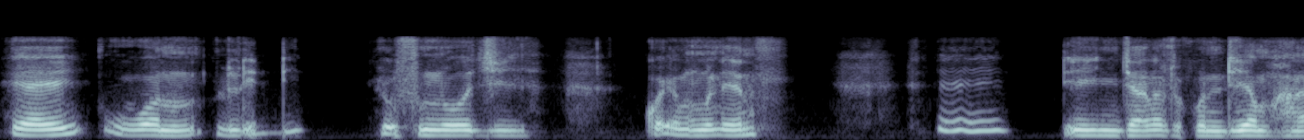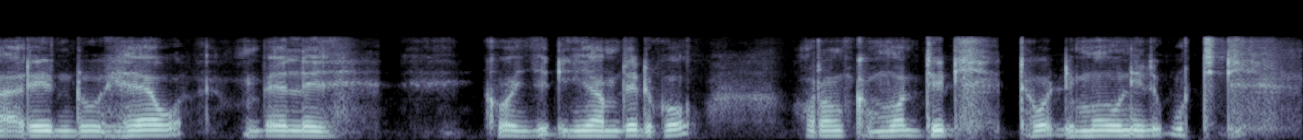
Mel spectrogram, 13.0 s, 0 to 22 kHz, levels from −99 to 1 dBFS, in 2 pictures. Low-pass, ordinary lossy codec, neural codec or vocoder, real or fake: 7.2 kHz; none; codec, 16 kHz, 4 kbps, FunCodec, trained on LibriTTS, 50 frames a second; fake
